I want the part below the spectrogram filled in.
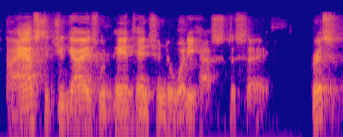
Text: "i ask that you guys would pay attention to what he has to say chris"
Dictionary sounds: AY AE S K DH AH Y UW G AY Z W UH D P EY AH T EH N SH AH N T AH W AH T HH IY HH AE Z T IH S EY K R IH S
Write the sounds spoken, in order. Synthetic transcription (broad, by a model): AY AE S K DH AH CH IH G AY Z W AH D P EY AH T EH N SH AH N T AH W AH T HH IY HH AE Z T IH S EY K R IH S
